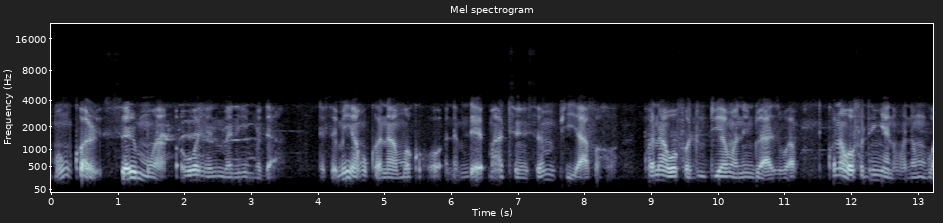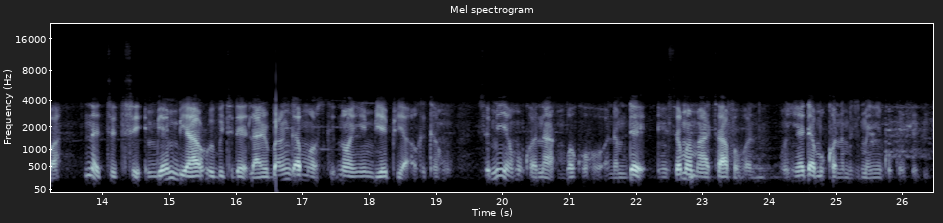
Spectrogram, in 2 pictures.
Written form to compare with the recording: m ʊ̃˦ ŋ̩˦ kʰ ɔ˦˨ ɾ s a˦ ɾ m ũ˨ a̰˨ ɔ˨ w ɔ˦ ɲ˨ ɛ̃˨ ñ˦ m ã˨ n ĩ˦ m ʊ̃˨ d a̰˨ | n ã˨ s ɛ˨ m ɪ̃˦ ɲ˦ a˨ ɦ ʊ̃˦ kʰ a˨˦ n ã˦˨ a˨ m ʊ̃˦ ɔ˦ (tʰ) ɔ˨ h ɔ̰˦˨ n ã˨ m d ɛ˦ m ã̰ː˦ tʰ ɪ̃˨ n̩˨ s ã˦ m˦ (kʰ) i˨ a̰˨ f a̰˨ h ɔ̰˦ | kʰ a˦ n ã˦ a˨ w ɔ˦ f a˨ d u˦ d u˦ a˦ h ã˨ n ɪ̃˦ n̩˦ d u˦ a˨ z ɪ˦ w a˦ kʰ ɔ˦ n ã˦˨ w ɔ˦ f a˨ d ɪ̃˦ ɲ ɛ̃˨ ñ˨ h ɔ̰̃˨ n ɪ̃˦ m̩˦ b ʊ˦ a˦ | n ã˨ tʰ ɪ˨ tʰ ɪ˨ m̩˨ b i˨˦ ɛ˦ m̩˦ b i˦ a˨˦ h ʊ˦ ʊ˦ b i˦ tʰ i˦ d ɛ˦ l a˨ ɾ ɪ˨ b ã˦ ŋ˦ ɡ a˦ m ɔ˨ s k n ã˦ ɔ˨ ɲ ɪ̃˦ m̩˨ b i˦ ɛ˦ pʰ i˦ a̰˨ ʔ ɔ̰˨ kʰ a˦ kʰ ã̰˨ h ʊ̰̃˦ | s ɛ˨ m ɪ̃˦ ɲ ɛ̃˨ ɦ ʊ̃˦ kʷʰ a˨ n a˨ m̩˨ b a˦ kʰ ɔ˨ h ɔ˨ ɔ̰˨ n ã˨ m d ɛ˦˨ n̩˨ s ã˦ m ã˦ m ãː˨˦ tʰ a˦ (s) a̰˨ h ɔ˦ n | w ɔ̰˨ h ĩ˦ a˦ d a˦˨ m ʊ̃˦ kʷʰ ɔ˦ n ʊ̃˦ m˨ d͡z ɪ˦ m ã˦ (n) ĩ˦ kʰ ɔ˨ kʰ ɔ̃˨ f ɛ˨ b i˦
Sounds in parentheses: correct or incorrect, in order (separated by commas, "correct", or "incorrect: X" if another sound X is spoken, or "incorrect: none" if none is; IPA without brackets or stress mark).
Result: incorrect: kʰ, incorrect: pʰ, incorrect: f, incorrect: ɲ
